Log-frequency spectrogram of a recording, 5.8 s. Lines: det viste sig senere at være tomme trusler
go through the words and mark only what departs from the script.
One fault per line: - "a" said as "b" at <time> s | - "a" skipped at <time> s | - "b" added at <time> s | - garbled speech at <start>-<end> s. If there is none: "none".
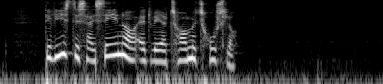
none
